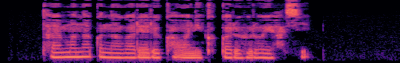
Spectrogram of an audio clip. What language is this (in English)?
Japanese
